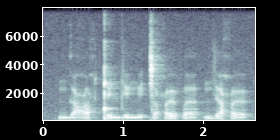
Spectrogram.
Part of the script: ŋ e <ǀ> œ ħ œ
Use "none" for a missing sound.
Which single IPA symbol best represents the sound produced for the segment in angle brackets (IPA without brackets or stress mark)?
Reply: ǀ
